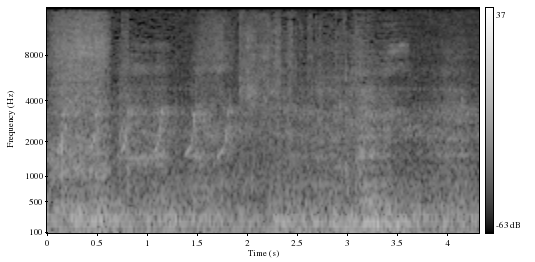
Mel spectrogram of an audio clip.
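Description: A songbird calling in a rapid series of short rising notes, about three a second, stopping about two seconds in, over a steady low rumble.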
